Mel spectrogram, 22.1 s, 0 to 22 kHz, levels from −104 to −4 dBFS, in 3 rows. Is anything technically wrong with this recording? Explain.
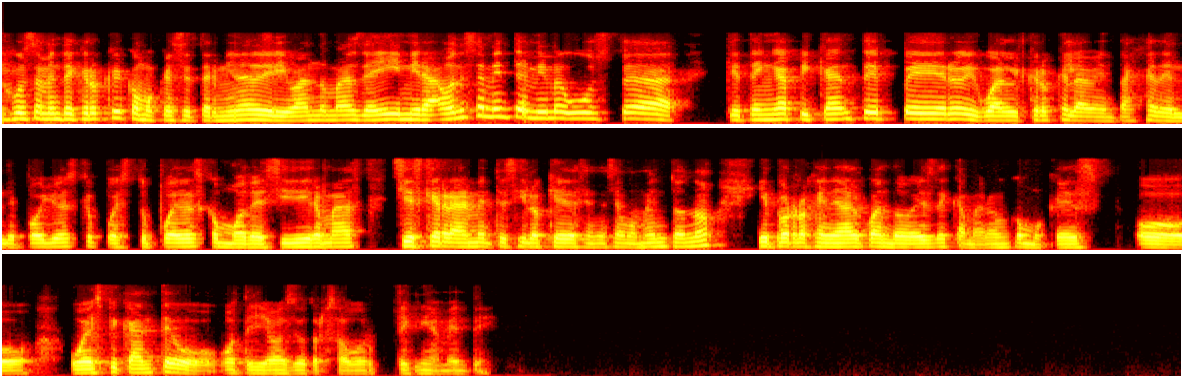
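Yes. Throughout the clip, likely Bluetooth LC3 compression at a low rate (consistent with roughly 32 kbps) discards upper-spectrum detail and substitutes noise, giving the speech a plainly audible breathy, grainy edge.

At 3.25 s, lost LE Audio frames: a brief 7.5 ms gap, consistent with one dropped frame, was concealed by reusing the previous spectrum with scrambled phase.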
